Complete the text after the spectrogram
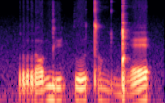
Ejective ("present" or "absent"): present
